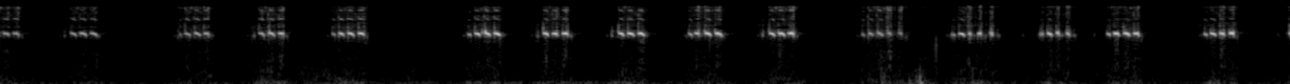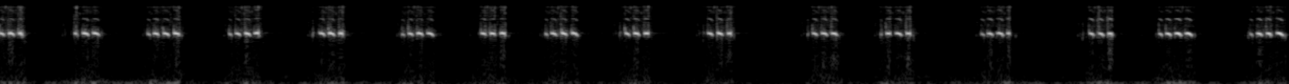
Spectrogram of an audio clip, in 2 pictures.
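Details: Cricket close up at night in Germany, only a few centimeters away as it comes out of its hole: rapid loud chirps repeated nearly four times a second, each a short shrill pulse, soft low rustles in the background.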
